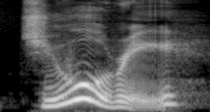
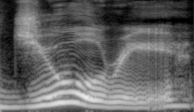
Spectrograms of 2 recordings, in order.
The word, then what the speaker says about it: jewelry: say that word mispronunciation where the word kind of gets a little bit smushed together uh and we say jewelry instead we miss that that second e sound in there it should be jew ellery uh in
